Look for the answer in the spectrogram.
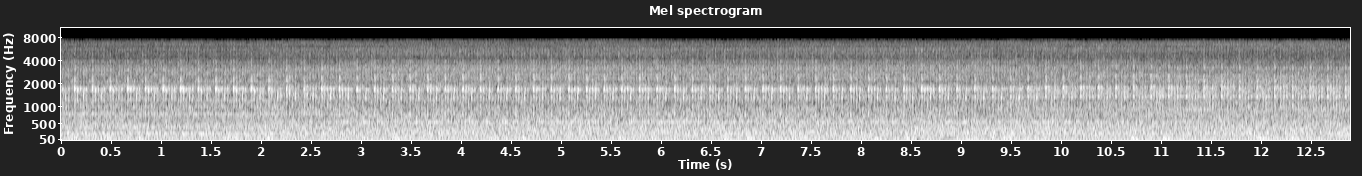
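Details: BMW E60 535d diesel at steady idle: regular light knock, roughly two per second, over the diesel clatter; engine knock at idle, source not pinned down.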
